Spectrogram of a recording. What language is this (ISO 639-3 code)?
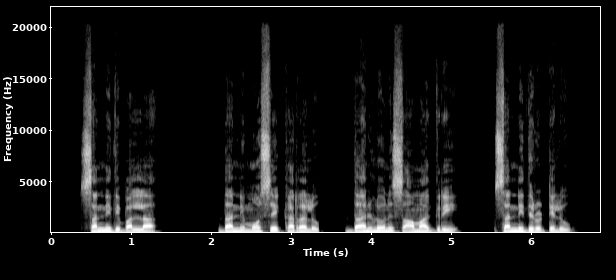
tel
